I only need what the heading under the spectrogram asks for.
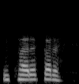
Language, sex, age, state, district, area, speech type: Manipuri, female, 45-60, Manipur, Churachandpur, urban, conversation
